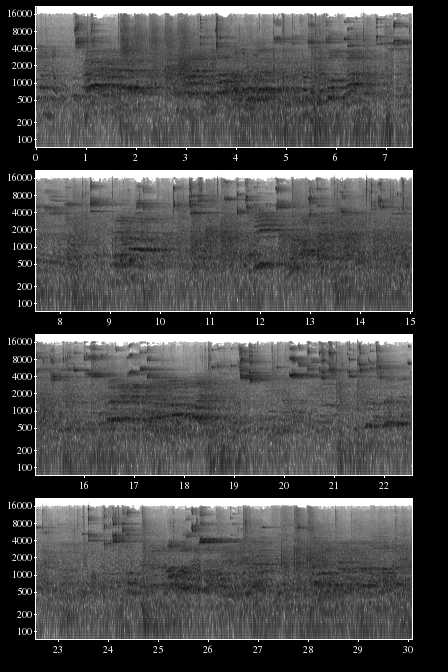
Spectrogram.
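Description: Voices of players and courtside onlookers talking and calling out throughout, with a basketball bouncing on a hardwood court and other short knocks, in a large sports hall.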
